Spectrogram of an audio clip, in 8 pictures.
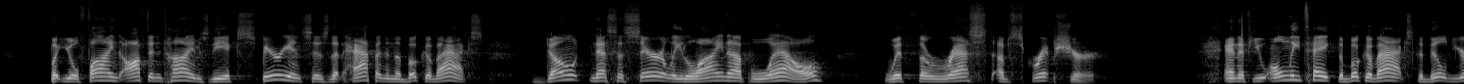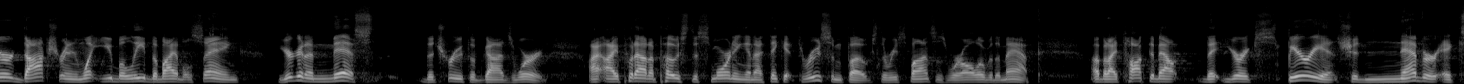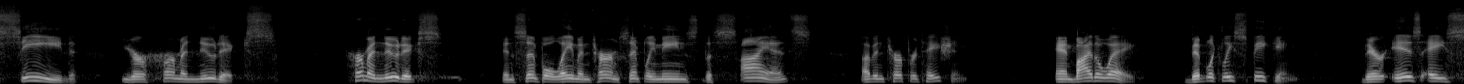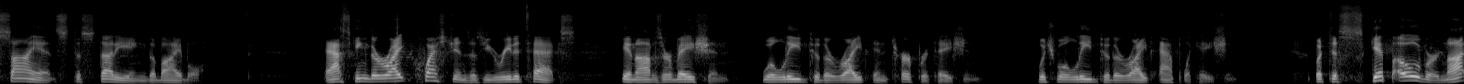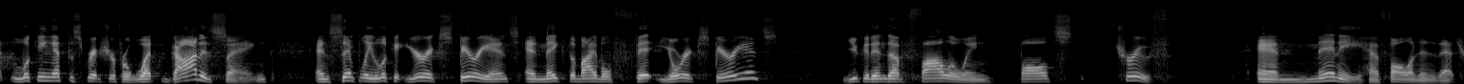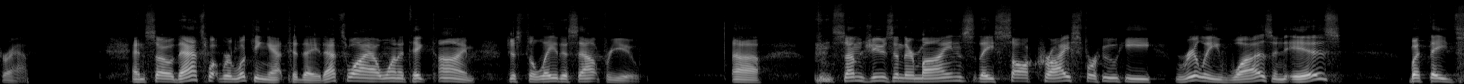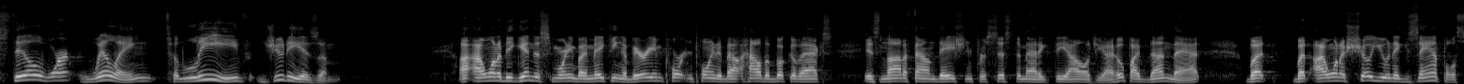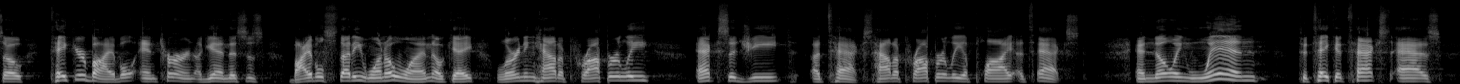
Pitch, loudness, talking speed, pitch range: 140 Hz, -29 LUFS, 150 wpm, 125-165 Hz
